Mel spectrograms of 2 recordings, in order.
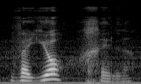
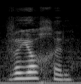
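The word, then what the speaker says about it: ויאכל: Vayochel. Vayochel. Do we hear the of the alef? Not really.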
